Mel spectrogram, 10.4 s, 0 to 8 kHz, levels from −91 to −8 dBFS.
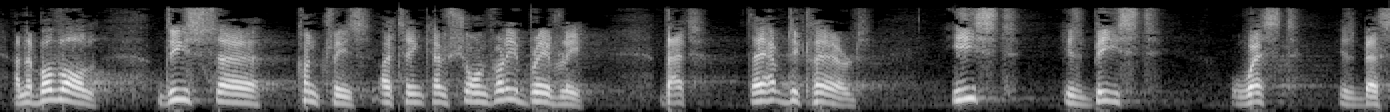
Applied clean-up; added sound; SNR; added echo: none; none; none; none.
